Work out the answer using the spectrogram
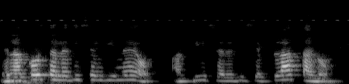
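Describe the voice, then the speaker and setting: A man's voice: high-pitched, expressive, normal speed, breathy edge, poor audio. A male teacher giving an online class over a video call. He keeps checking understanding with "¿sí?" and repeats his points. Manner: repetitive, instructive.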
